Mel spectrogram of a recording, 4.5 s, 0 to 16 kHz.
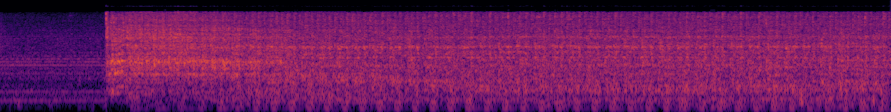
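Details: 2005 Honda Rincon ATV with 300 miles: when given throttle the engine runs fast and steady with a harsh, gritty rasp over the firing, an internal grinding sound from the engine, cause unknown.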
